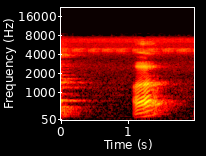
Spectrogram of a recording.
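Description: Crickets chirring steadily and high-pitched in the background during a pause in a man's talk. About a second in, the man makes a short hesitant voiced sound.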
